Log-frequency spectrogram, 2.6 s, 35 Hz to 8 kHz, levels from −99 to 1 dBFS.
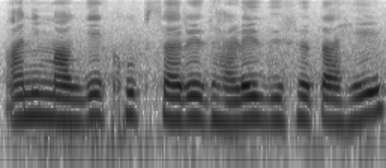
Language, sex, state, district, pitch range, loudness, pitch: Marathi, female, Maharashtra, Washim, 165-185 Hz, -17 LUFS, 170 Hz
